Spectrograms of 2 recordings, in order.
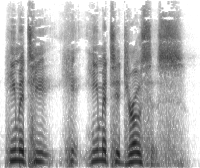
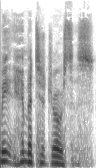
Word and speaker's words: hematidrosis: This is a, medical condition called hematidrosis. That's probably the only thing some of y'all are going to remember that I mispronounced it. Hem- hem- hematidrosis.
